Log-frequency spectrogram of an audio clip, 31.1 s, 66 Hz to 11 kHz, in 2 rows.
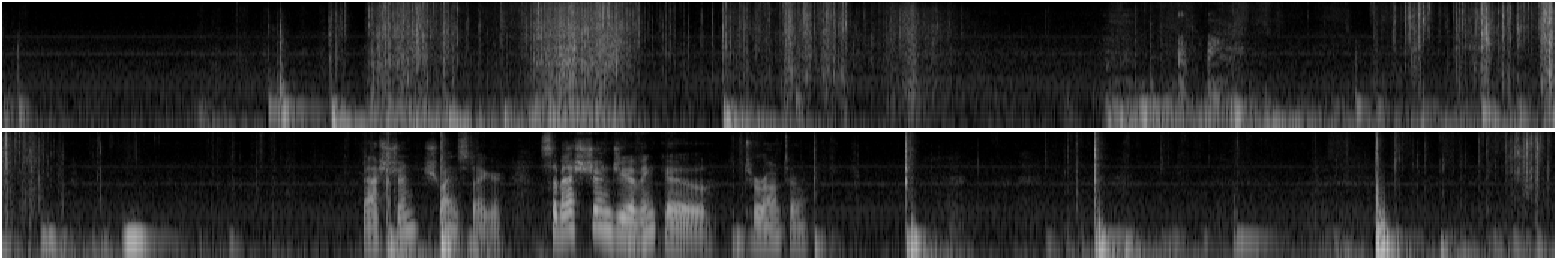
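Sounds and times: foil wrappers crinkling: 3.2 - 9.8, 13.7 - 16.2, 28.9 - 31.0
cards being handled: 28.6 - 31.0.

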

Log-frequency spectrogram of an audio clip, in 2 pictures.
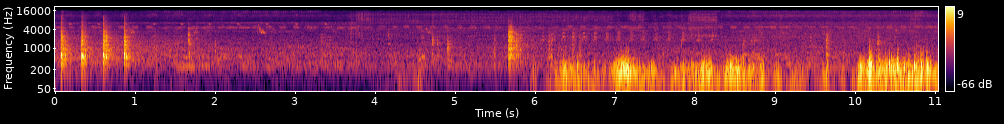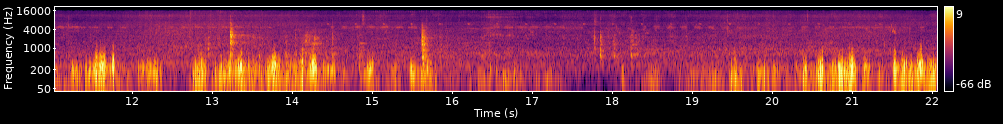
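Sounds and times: insects chirping: 0.0 - 22.0.

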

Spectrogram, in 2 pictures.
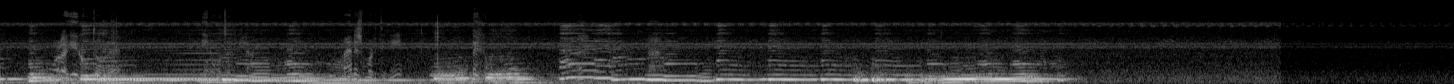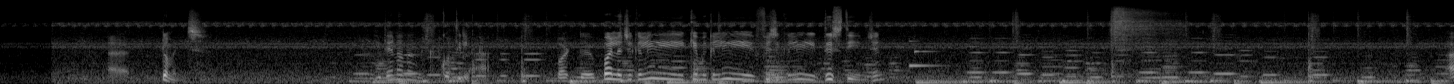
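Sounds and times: person humming a tune: 0.0 - 10.8
insects chirring: 0.0 - 29.0.

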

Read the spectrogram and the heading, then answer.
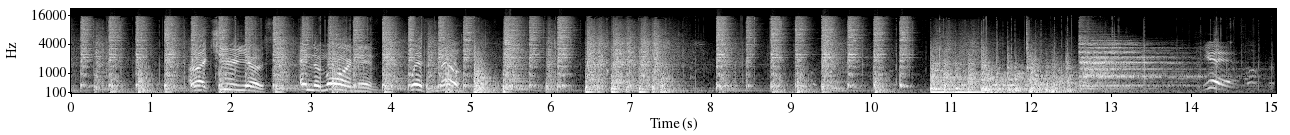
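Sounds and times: drum kit beat: 0.0 - 15.0.

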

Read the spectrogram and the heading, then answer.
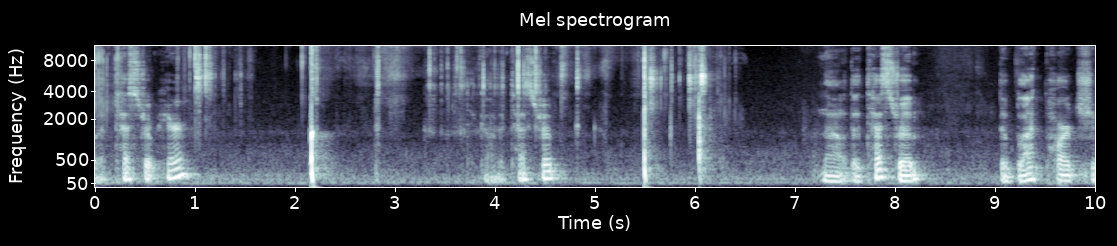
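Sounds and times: test strips rattling: 0.0 - 1.6, 2.8 - 6.5.

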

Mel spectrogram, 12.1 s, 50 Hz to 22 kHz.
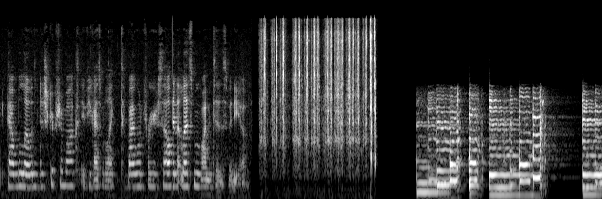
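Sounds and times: keyboard key clicks: 5.2 - 7.6.

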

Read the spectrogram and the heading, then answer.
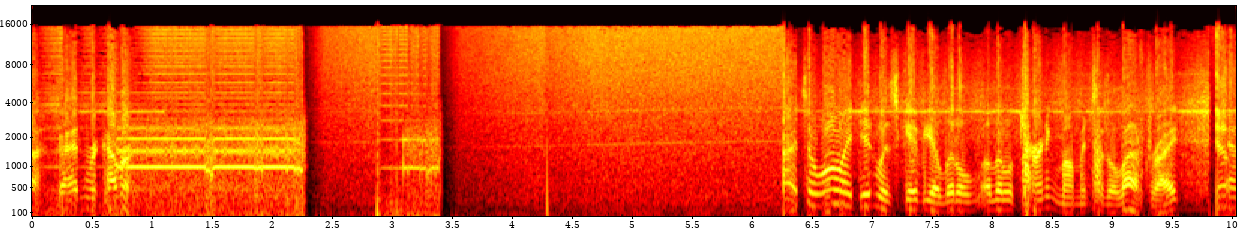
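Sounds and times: cockpit intercom hiss: 0.0 - 3.4
thin high whine: 0.0 - 3.5, 4.2 - 10.0.

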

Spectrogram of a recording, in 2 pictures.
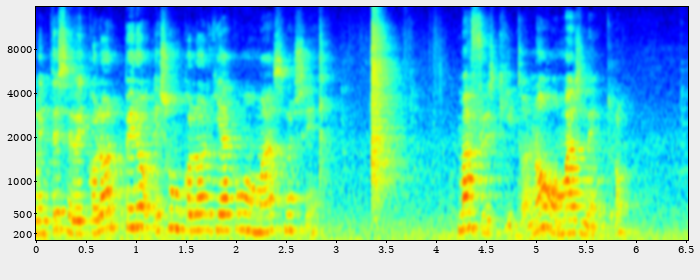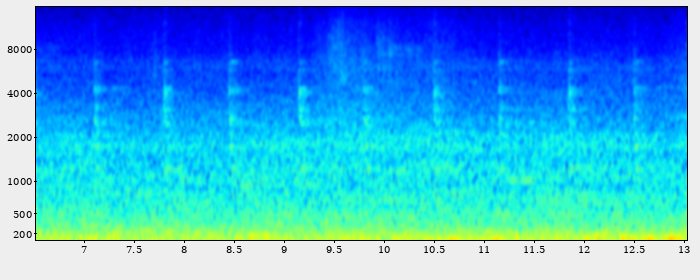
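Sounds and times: low steady hum: 0.0 - 13.0
faint regular ticking: 2.6 - 13.0.

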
